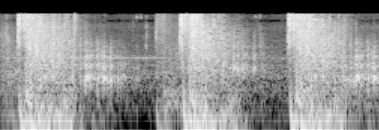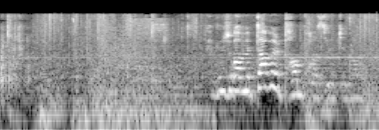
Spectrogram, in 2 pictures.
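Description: Loud gunshots and blasts boom in bursts.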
